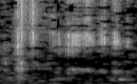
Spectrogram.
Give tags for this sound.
ruffle
shuffle

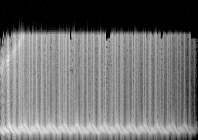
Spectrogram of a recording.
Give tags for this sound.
animation
box
cartoon
film
game
Jack-in-the-box
movie
spring
stretch
stretching
video

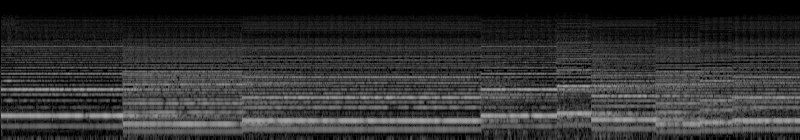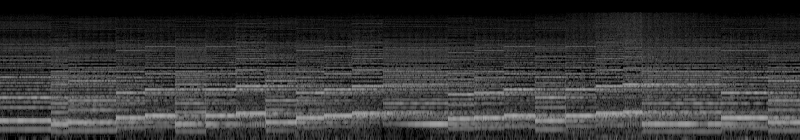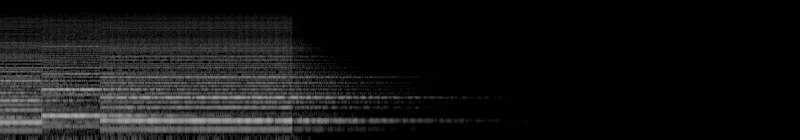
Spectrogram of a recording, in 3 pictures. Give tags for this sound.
Electronic
Pipe
Synth

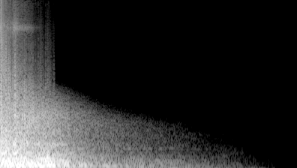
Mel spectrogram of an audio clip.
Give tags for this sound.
Bomb
War
Explosion
Explosions

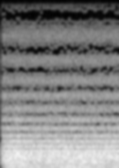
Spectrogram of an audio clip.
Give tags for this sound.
Combfilter
Multisample
Synth

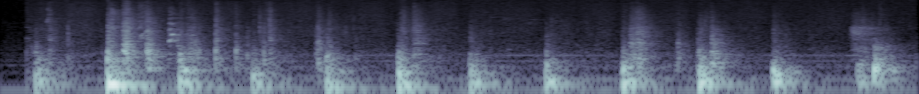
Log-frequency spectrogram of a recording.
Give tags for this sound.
stairs
walking

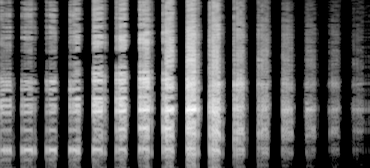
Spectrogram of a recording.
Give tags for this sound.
gritando
nortec
voz

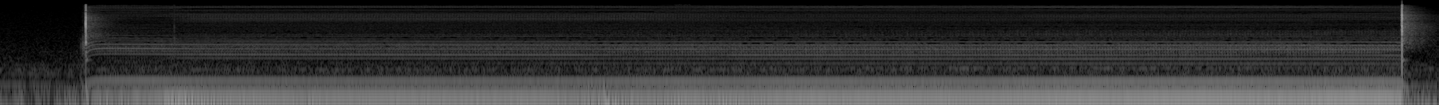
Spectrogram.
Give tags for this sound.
switch
click
motor
whir
electric

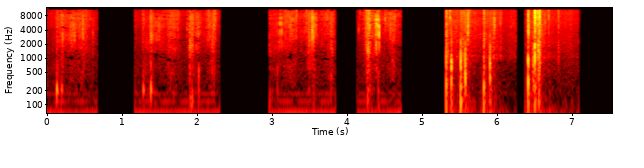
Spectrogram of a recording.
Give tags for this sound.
boot
dead-season
dirt
floor
foley
step
walk

